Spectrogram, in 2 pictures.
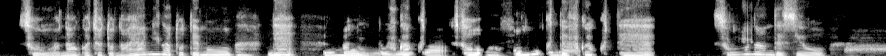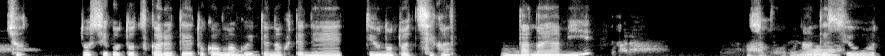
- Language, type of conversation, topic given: Japanese, advice, 悩んでいる友人の話を上手に聞くにはどうすればよいですか？
- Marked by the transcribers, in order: none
